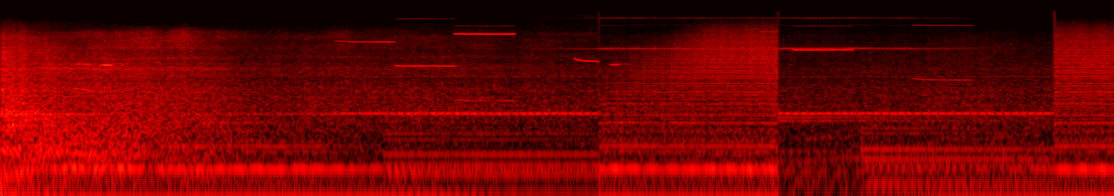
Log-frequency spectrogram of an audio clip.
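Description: A bulldozer's diesel engine rumbles and roars steadily.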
